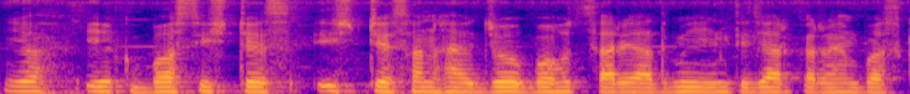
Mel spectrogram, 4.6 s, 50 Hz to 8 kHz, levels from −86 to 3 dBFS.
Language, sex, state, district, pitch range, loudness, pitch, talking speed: Hindi, male, Jharkhand, Palamu, 140-150 Hz, -18 LUFS, 145 Hz, 210 wpm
